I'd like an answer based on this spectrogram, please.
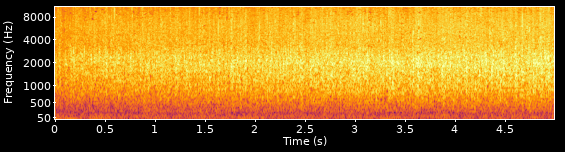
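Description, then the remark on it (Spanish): Sustained applause from a concert audience as Sir Georg Scholti comes on stage to conduct the London Symphony Orchestra in the overture to Borodin's opera Prince Igor. A dense, steady wash of clapping hands holds at an even, fairly loud level throughout with no voices. “Los aplausos del público son para Sir Georg Scholti, quien ha salido al escenario para ponerse al frente de la Orquesta Sinfónica de Londres y dirigir la interpretación de la obertura de la ópera El Príncipe Igor de Alexander Borodín.”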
